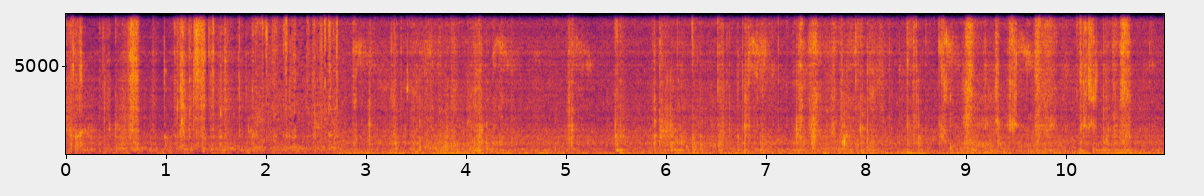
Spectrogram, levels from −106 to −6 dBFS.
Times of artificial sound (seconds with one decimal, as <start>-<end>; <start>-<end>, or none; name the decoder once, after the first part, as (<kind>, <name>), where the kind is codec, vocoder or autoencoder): 0.0-1.9 (codec, HILCodec); 2.8-11.0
